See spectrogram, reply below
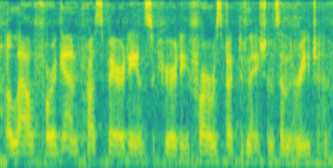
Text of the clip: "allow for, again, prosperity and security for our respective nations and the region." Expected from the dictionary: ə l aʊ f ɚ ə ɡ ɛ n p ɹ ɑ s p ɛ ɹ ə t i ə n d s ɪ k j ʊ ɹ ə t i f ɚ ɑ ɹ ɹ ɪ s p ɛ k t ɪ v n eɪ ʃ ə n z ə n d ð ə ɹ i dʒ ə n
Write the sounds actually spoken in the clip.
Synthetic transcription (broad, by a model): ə l aʊ f ɚ ə ɡ ɛ n p ɹ ɑ s p ɛ ɹ ə t i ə n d s ɪ k j ʊ ɹ ə t i f ɚ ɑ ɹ ɹ ɪ s p ɛ k t ɪ v n eɪ ʃ ə n z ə n ð ə ɹ i dʒ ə n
